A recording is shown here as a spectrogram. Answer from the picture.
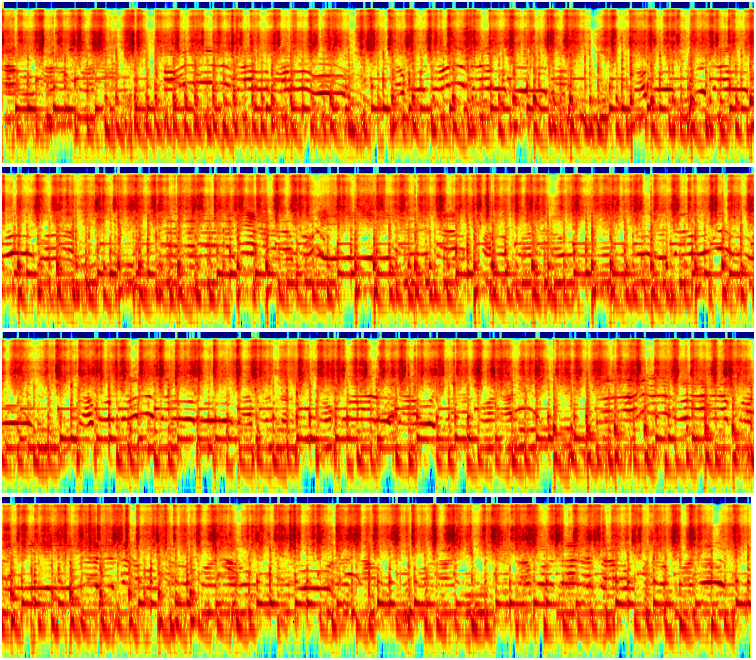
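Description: Live traditional Ewe ritual music: shaken rattles keep up a dense, fast rhythm under a group of voices singing, with steady low tones beneath, all continuous and loud.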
